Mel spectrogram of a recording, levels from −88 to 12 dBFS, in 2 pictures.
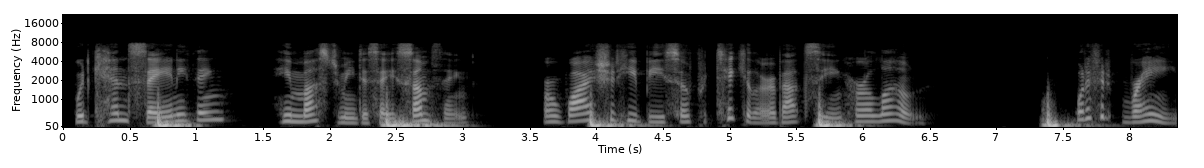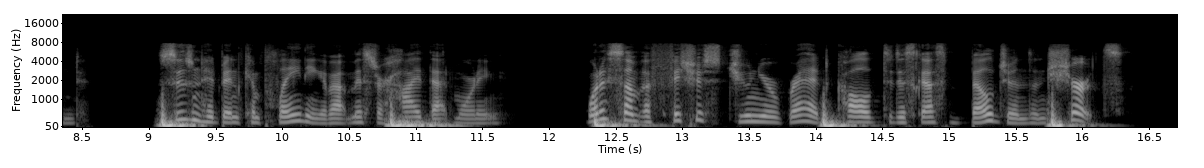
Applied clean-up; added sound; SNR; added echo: classical method log-MMSE.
